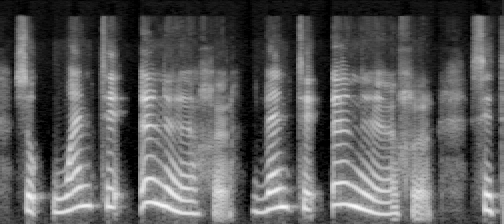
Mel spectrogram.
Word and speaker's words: c'est: Make liaison here. C'est ta. T is pronounced. Otherwise, independently, the T is not pronounced. It's c'est. And it just sounds like c'est en anglais. But when there is a vowel next to it, so c'est ta.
